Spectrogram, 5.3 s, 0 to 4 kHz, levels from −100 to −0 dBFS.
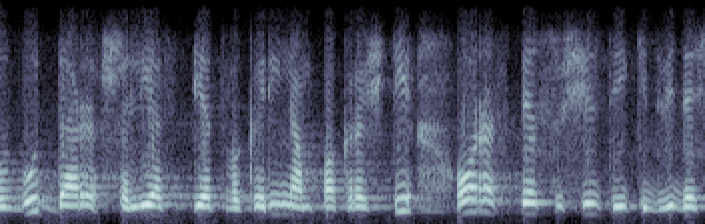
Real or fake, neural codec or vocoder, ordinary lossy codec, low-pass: real; none; Opus, 24 kbps; 3.6 kHz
